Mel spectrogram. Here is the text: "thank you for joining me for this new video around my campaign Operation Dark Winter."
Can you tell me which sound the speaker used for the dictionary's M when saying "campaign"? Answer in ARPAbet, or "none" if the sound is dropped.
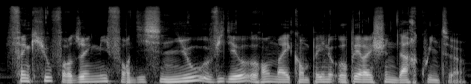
M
